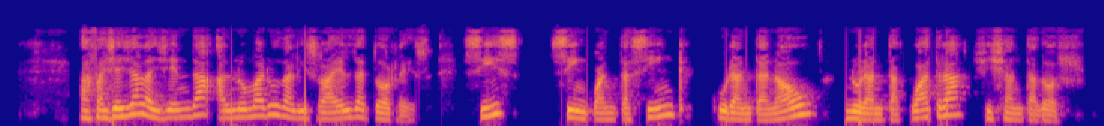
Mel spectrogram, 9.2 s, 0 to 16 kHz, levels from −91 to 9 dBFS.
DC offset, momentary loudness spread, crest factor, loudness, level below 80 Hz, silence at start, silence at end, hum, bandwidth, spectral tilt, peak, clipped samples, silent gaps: under 0.1%; 9 LU; 18 dB; -18 LUFS; -52 dBFS; 0.65 s; 0.2 s; none; 7.8 kHz; -5 dB/octave; -2 dBFS; under 0.1%; 3.81-3.87 s, 4.37-4.58 s, 5.79-5.93 s, 6.95-7.03 s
